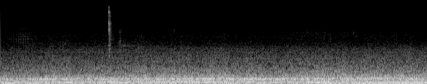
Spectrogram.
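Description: Car engine idling, a steady low rumble heard inside the cabin, with one short click about a second in.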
